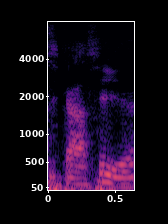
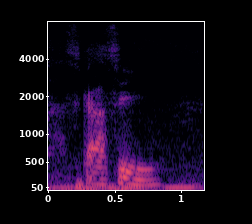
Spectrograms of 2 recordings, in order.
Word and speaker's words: SCSI: Hai Sedangkan untuk Hai saya itu bacanya sekasih ya bukan walaupun tulisannya scsi itu kebanyakan pada Hai Hah ranah teknis hai tuh biasanya menyebutnya dengan istilah sekasih small computer system interface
